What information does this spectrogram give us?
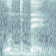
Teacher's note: দ এর সঙ্গে বফলা যোগ আছে, পরিষ্কারভাবে ব উচ্চারণ হচ্ছে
